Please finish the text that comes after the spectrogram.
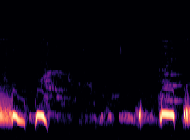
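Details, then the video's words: A spotted dove gives loud hollow coos that fall away at the end, each followed by a quick hooked note. Quieter muttered cooing fills the pause. The calls are urging and calling coos meant to stimulate other doves. "Tiếng chim cu gáy kích bổi hiệu quả[ tiếng THÚC GÙ + GÁY GỌI ] Tiếng cu cườm gáu bài bản"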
